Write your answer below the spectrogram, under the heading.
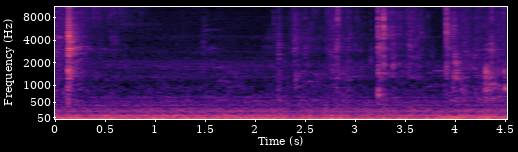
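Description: Water poured from a steel vessel into a pressure cooker of rice and vegetables, starting with a knock of the vessel on the rim. This is followed by a wooden spatula stirring and knocking against the pot several times.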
